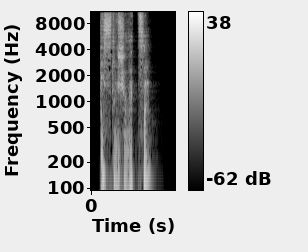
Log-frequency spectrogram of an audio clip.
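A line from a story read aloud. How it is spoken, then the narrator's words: Whispered. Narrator (Russian): прошептала миссис Уизли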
